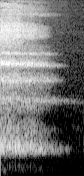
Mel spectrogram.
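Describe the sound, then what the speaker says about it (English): A long, deep exhale through the mouth during a Pilates breathing exercise, close and breathy, fading out over about a second and a half. "your deepest breath in. And your deepest breath out"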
